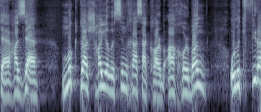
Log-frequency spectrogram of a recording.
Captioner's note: Hebrew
